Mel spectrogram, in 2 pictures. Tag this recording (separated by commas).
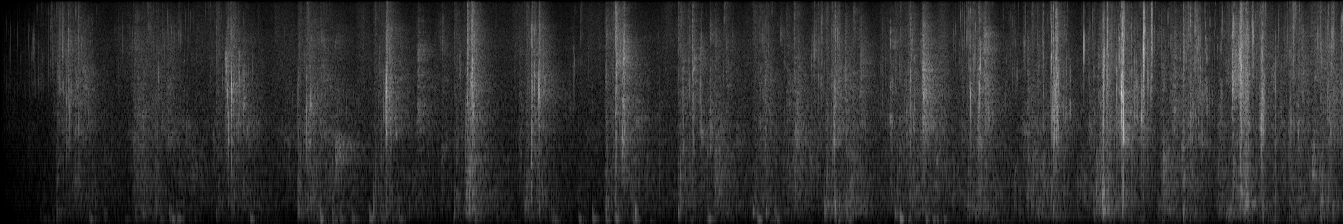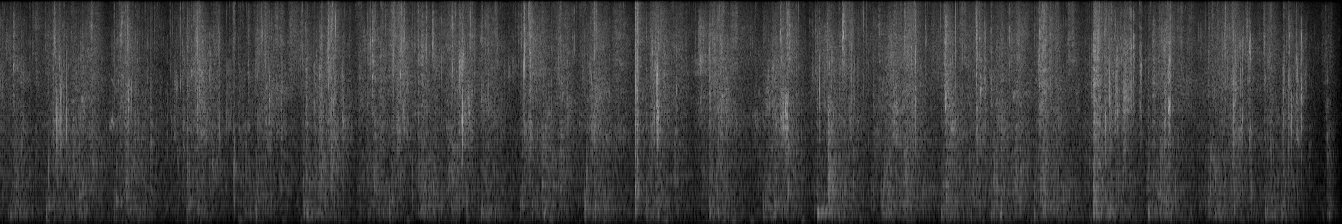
splatter, Liquid, Walk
